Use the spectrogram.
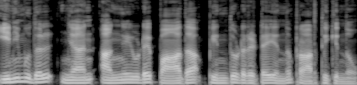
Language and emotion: Malayalam, neutral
